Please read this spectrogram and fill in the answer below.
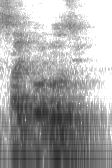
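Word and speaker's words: psychology: এরপরে PS তে স, P sound হচ্ছে না, যেমন PSY, সাই, কো, CHO, কো, লজি, LOGY, লজি। আমরা বানানের সুবিধার্থে অনেকে মজা করে এই শব্দটিকে এভাবে উচ্চারণ করি, বানান করি, পিসি চলো যাই, বাট ইট ইজ নট পিসি চলো যাই, দিস ইজ সাইকোলজি, মনস্তত্ত্ব বা মনোবিজ্ঞান।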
